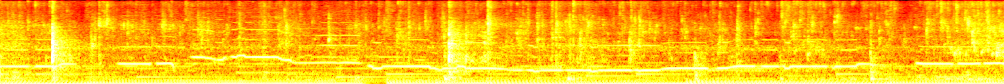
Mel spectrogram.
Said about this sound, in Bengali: এখানে আমরা এখন সবজিটাকে ভালো মতো ধুয়ে নেবো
